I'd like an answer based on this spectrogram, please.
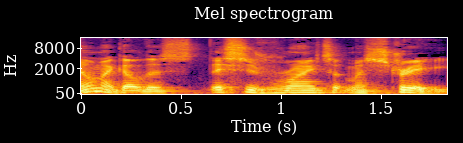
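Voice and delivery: ordinary talk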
